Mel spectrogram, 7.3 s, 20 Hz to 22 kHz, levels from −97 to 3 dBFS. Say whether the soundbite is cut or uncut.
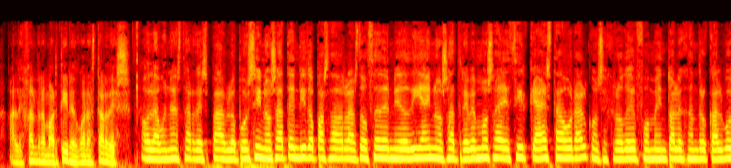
uncut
